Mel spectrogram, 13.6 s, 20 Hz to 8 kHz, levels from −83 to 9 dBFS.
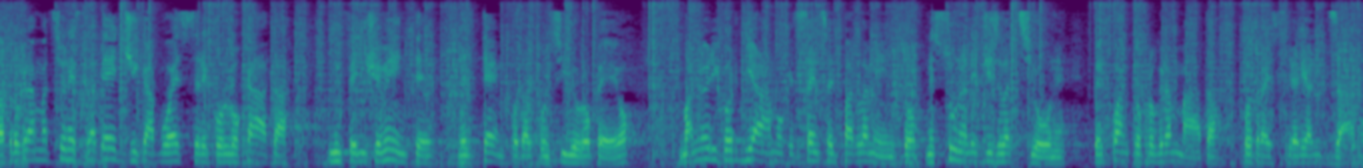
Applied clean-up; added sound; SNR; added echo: none; Tools; 10 dB; none.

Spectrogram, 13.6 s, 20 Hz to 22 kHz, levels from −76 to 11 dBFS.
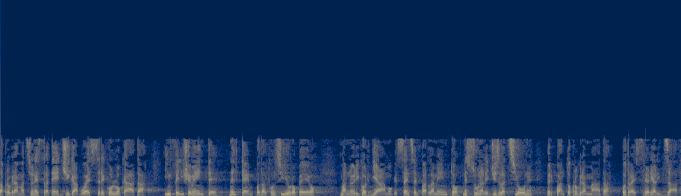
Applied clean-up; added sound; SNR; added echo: none; none; none; none.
